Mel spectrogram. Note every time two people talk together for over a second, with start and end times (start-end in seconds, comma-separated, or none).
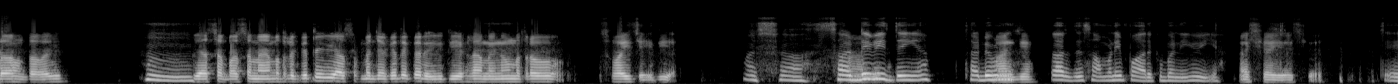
none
